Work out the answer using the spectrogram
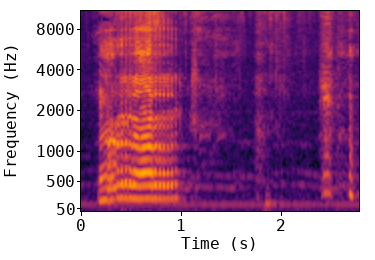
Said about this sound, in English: You hear that that's, howling? That's a wolf.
